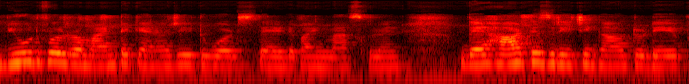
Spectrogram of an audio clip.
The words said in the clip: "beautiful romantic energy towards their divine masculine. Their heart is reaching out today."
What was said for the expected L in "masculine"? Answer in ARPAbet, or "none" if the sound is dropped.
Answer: L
